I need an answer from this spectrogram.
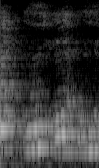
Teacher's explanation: फिर पश्च में देखिए उ और उ, हमारी जो जीभ की पीछे वाली स्थिति है वहां से उ और उ, इन दोनों का उच्चारण है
